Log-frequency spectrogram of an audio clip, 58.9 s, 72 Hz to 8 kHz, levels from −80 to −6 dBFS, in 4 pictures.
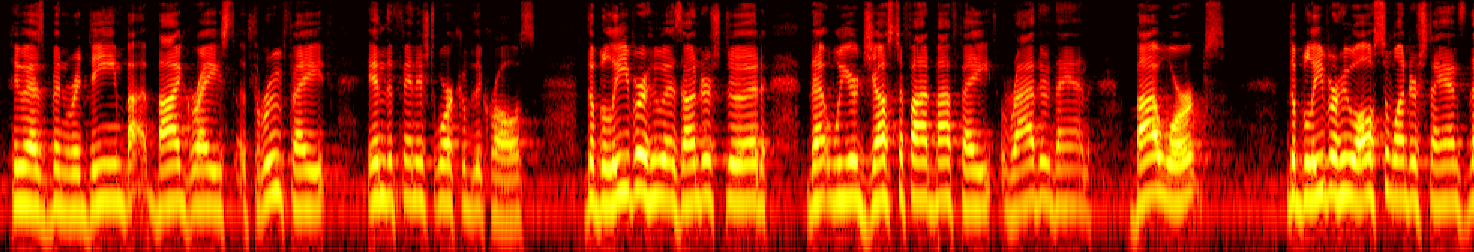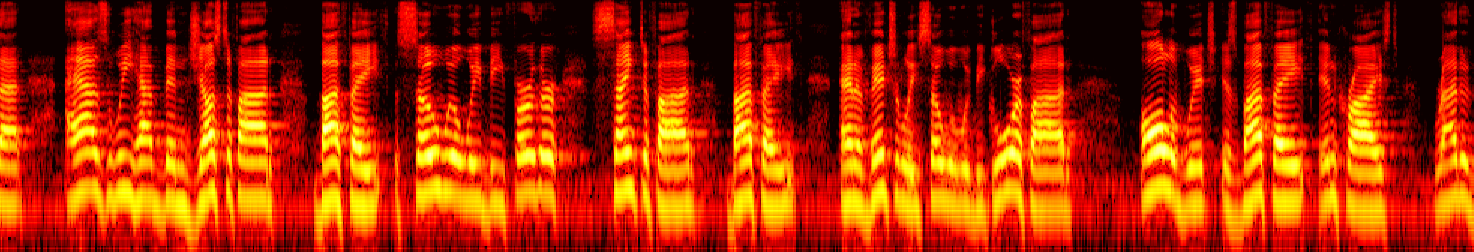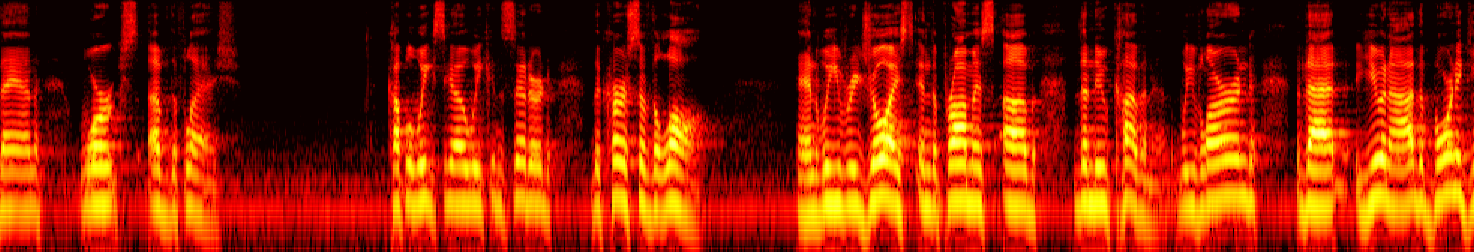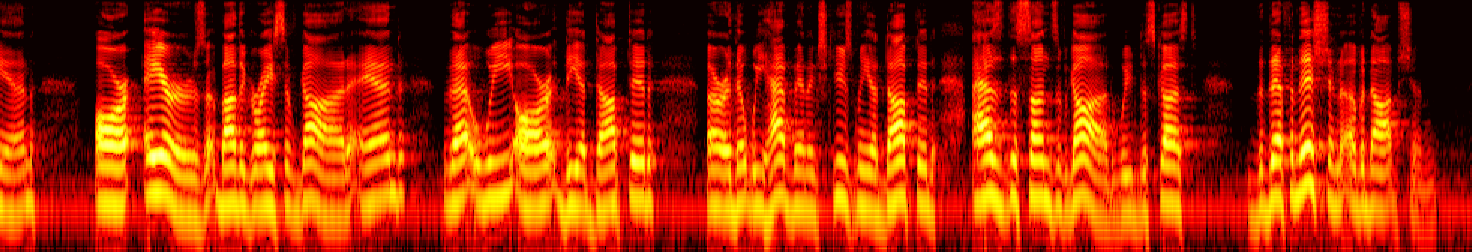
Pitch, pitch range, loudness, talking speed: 175 Hz, 165-195 Hz, -24 LUFS, 140 wpm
